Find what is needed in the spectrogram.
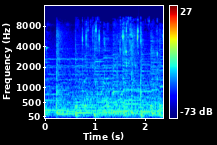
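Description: Milk poured onto a plate of pasta to cool it, liquid trickling and splashing, with background music underneath.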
